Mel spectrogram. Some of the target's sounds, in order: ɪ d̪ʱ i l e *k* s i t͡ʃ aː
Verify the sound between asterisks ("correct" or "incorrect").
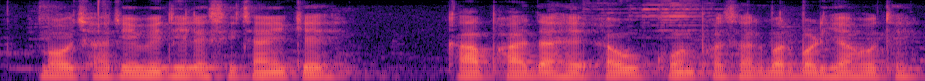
incorrect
